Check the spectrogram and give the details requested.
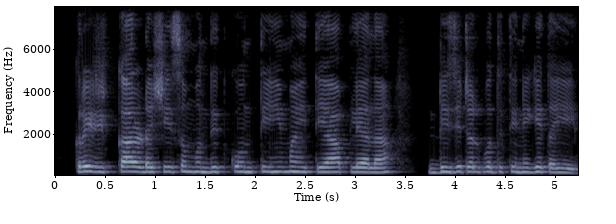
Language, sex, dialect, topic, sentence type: Marathi, female, Standard Marathi, banking, statement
